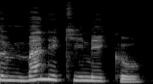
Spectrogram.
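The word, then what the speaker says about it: 招き猫: alors ermite manelli malik écoute bien ça se prononce maneki neko mais abel mois bernard c'est beaucoup plus rigolo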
